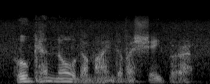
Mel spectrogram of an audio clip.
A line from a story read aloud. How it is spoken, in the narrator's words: He said softly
